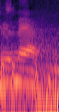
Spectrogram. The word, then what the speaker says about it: Villeneuve: Pronuncia tu apellido porque... Villeneuve.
